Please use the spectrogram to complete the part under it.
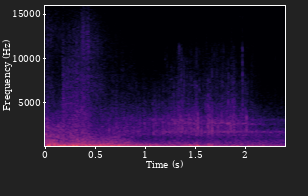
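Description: The Incendio fire spell cast in Hogwarts Legacy, a loud, rumbling burst of flame that roars up at once and slowly thins away, heavy in the low end, with no talking over it.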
